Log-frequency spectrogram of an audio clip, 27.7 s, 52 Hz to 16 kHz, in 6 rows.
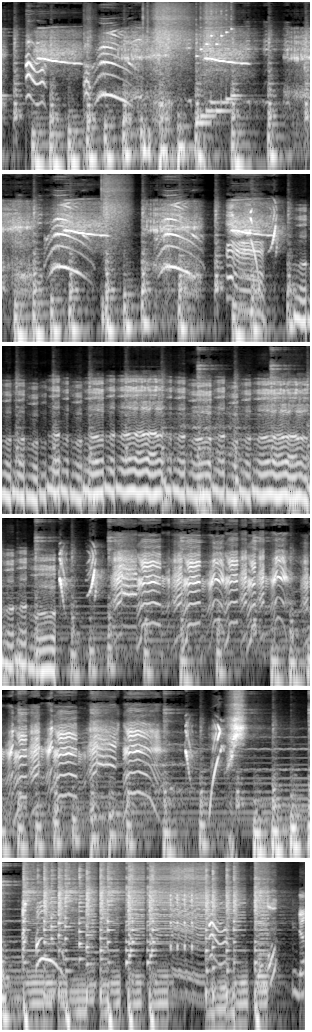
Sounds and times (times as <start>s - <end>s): Music: 0.0s - 27.6s.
